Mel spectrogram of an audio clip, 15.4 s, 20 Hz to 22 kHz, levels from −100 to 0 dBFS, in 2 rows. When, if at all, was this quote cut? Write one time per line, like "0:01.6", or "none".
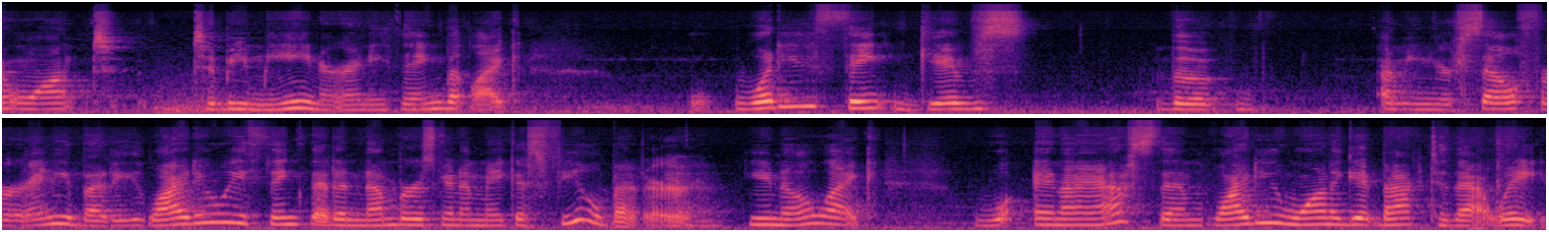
0:08.4
0:13.7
